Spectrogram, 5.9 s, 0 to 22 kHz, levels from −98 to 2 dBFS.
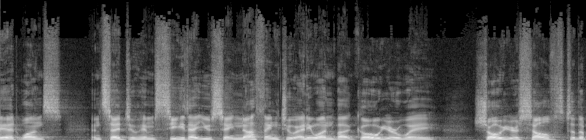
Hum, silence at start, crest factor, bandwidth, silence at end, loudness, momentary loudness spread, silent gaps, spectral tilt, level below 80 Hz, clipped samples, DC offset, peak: none; 0 s; 16 dB; 20 kHz; 0 s; -17 LUFS; 9 LU; none; -4 dB/octave; -66 dBFS; under 0.1%; under 0.1%; 0 dBFS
